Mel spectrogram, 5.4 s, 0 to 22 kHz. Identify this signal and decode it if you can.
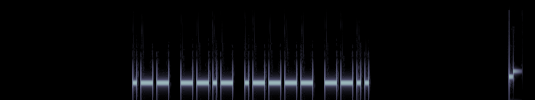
Morse code, heard as a keyed tone, about 30 wpm, 700 Hz. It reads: WQ1Z
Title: USA Call Signs Repeated 2x 30wpm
